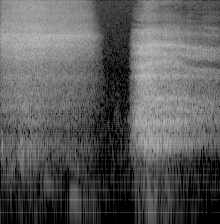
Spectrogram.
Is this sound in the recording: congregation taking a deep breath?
yes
